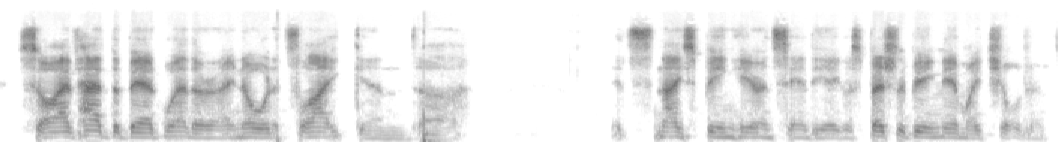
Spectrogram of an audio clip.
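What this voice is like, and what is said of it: New York accent. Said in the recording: “I was in New York for many years, as you could hear in my voice.”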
